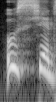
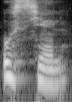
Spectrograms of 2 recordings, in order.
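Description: First: « Au ciel » soufflé dans un cri étouffé; un cri de stupeur, tout en souffle; exclamation chuchotée. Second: Said in the usual way. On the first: Acted. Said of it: "s'écria la malheureuse Justine". (« Au ciel » chuchoté, vif et étonné) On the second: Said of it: "Au ciel, s'écria".

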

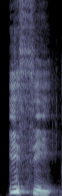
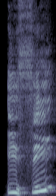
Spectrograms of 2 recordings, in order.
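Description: First: Said in the usual way. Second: "Ici" as a questioning repeat, pitched higher; searching echo. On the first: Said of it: "répéta Bijou". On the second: A narrator's reading. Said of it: "répéta Bijou qui sembla chercher". (« Ici » répété d'un ton interrogateur, plus aigu)

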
